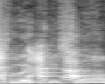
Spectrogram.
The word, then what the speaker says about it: Sliggity Slime: It's Sliggity Slime.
